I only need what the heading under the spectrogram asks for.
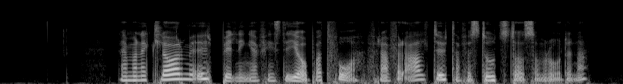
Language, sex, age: Swedish, female, 30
